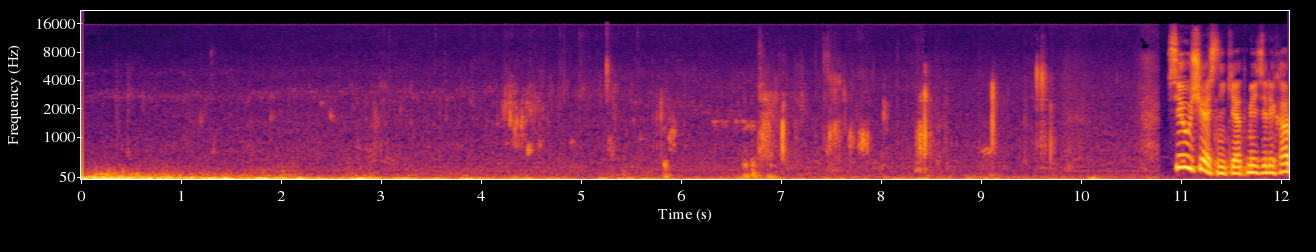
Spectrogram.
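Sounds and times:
wind buffeting microphone: 0.0s - 10.3s.

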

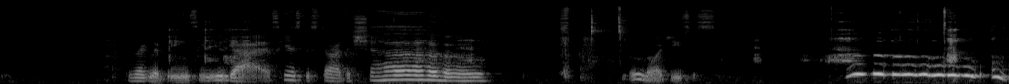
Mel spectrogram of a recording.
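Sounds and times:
woman humming high note: 8.4s - 10.0s.

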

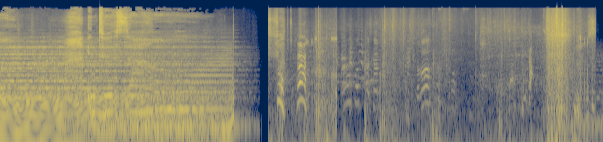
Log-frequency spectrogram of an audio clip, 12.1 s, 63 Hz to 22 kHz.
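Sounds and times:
rustling: 6.1s - 11.9s.

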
